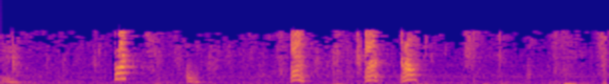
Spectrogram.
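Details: Dreaming puppy talking in its sleep, giving a run of short, thin, rising-and-falling whimpering yips, some in quick pairs, with soft low thumps and faint room noise between them.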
